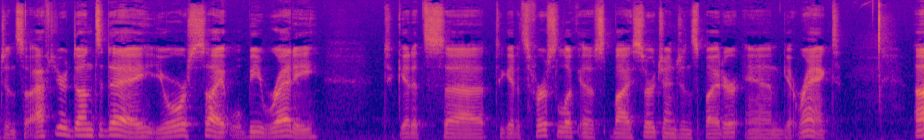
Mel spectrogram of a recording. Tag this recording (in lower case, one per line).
speech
